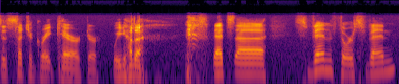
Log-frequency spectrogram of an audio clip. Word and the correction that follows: Sven Thorsen: It's Sven Thorsen. That's how you pronounce it.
